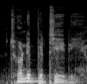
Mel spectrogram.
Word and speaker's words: Petitti: we knew yesterday but Tony how do you pronounce Tony petiti Tony Petitti yep worked for MLB he was the number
